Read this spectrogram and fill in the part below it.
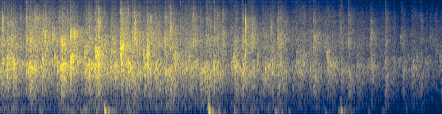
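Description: Objects thump on a table.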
